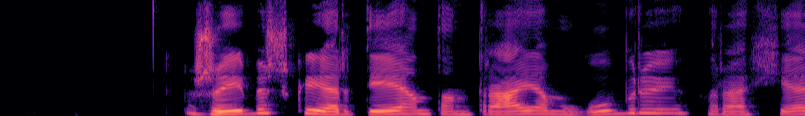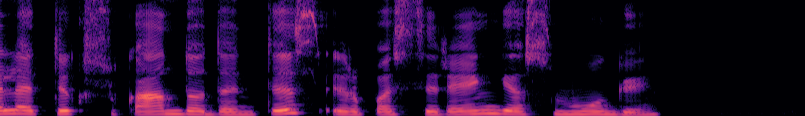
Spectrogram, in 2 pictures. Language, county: Lithuanian, Klaipėda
